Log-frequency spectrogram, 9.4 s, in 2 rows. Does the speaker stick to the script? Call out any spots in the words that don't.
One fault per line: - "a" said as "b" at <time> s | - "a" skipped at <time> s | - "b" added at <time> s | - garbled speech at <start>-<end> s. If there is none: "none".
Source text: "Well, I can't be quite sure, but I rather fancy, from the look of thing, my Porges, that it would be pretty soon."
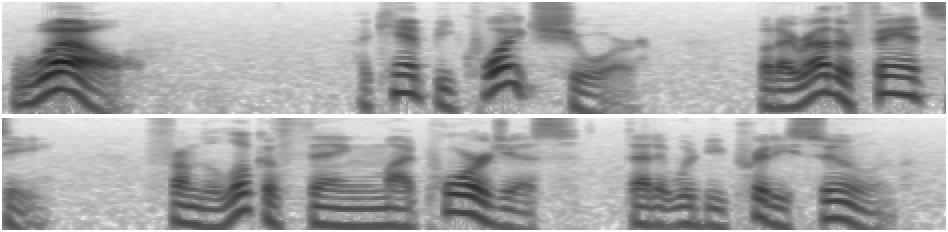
none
